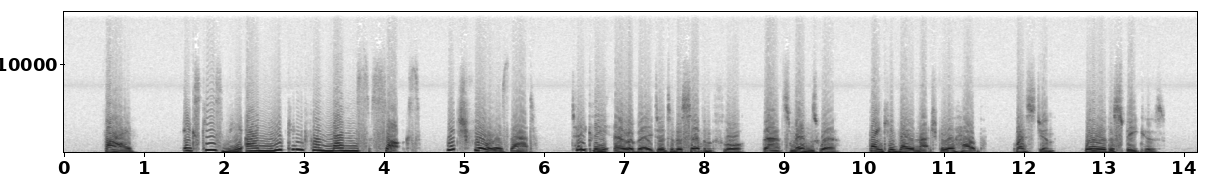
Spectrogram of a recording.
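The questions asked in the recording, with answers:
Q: Where are the speakers?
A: In a department store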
